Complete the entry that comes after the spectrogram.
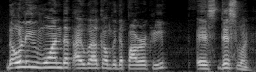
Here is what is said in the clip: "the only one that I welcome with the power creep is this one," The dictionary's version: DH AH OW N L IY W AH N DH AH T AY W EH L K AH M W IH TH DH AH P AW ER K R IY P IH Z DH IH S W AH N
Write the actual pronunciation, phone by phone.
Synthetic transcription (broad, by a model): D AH OW N L IY W AH N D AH T AY W EH L K AH M W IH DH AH P AW ER K R IY P IH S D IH S W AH N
